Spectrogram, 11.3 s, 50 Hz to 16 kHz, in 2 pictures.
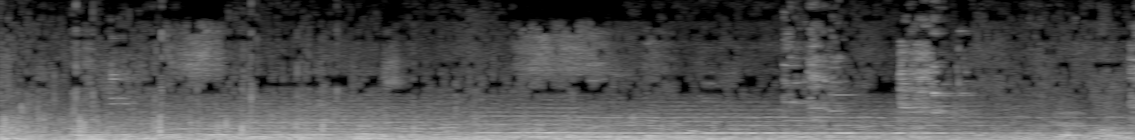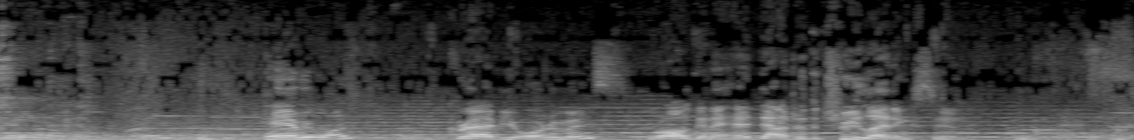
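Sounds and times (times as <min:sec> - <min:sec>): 
crowd talking and celebrating: 0:00.0 - 0:11.3
speech: 0:00.5 - 0:00.9, 0:07.0 - 0:10.6
glasses clinking during a toast: 0:03.6 - 0:06.3.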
